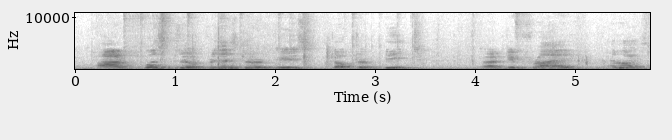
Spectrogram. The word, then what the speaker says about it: Deprie: Pete Deprie. Am I pronouncing it?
